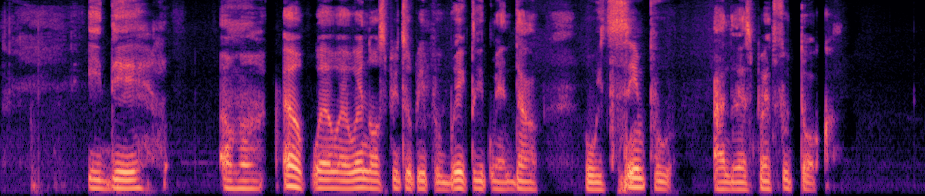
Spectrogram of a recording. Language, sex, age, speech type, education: Nigerian Pidgin, male, 15-29, spontaneous, tertiary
